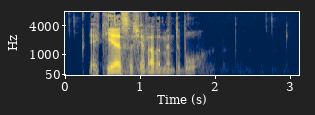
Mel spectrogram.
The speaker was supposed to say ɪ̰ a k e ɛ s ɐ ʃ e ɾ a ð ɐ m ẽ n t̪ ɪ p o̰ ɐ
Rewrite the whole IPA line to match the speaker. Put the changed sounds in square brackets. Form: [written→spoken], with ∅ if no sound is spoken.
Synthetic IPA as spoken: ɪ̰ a k [e→i] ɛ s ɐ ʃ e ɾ a ð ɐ m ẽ n t̪ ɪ [p→b] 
